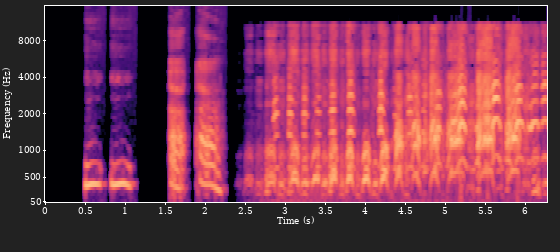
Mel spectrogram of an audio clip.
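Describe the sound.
A voice imitates a little monkey: a couple of short hoots, two rising whooping calls, then a long, loud run of quick, chattering monkey-like cries.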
